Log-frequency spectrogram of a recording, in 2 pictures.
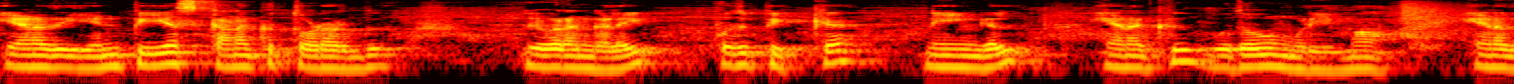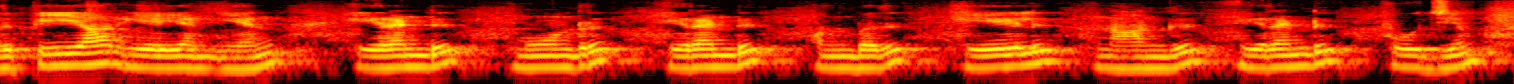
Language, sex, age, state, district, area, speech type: Tamil, male, 30-45, Tamil Nadu, Salem, urban, read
